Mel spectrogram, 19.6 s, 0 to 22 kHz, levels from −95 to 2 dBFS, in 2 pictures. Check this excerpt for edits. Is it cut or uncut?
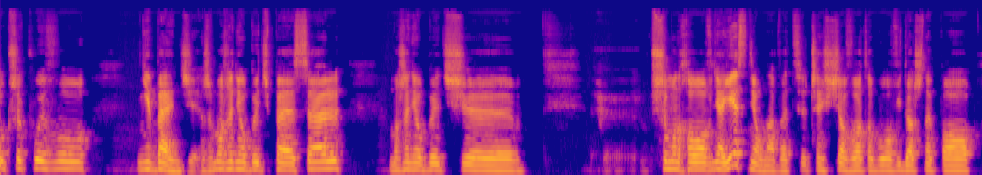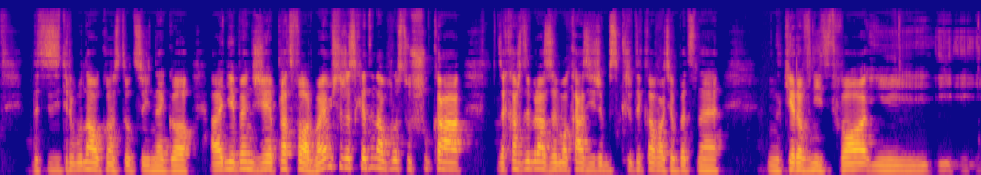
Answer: cut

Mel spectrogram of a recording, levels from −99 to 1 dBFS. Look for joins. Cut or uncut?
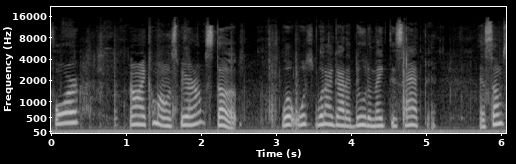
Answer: uncut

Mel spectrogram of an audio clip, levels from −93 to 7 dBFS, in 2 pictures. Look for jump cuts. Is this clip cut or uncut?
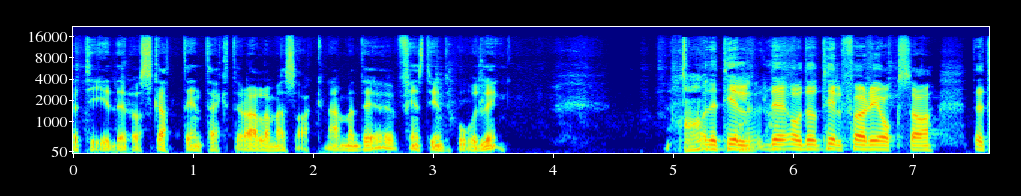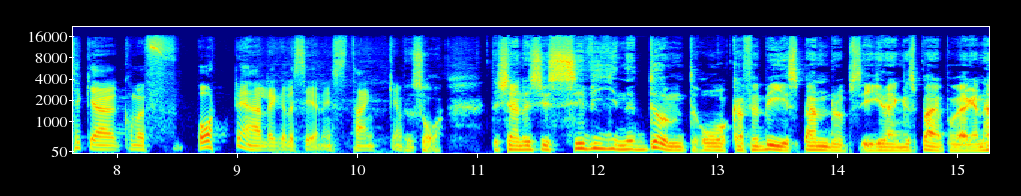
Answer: cut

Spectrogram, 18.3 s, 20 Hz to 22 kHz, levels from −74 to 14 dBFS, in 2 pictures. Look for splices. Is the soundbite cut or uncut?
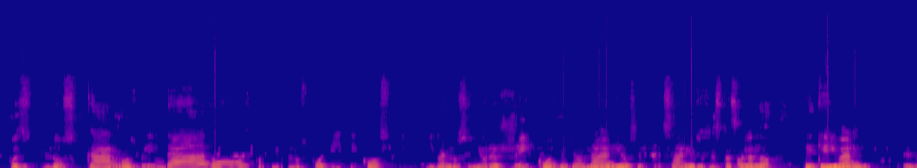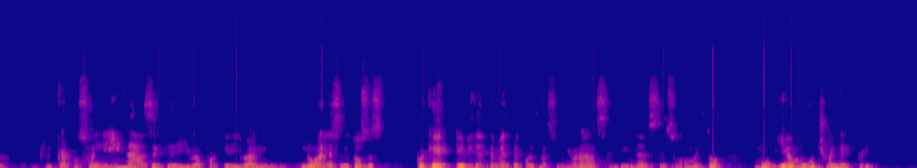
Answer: uncut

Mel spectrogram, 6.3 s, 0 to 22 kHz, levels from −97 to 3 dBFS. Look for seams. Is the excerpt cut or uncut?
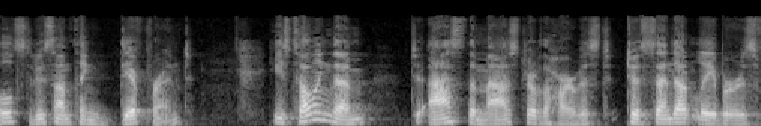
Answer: cut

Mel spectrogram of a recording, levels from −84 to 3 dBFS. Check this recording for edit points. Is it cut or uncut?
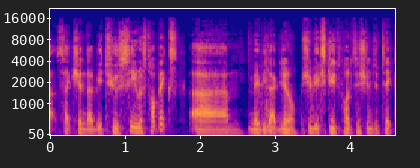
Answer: cut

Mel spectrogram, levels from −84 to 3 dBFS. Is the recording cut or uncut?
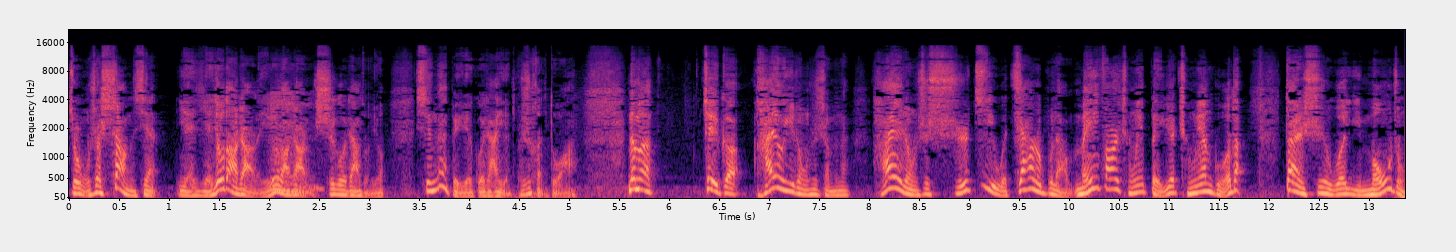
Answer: uncut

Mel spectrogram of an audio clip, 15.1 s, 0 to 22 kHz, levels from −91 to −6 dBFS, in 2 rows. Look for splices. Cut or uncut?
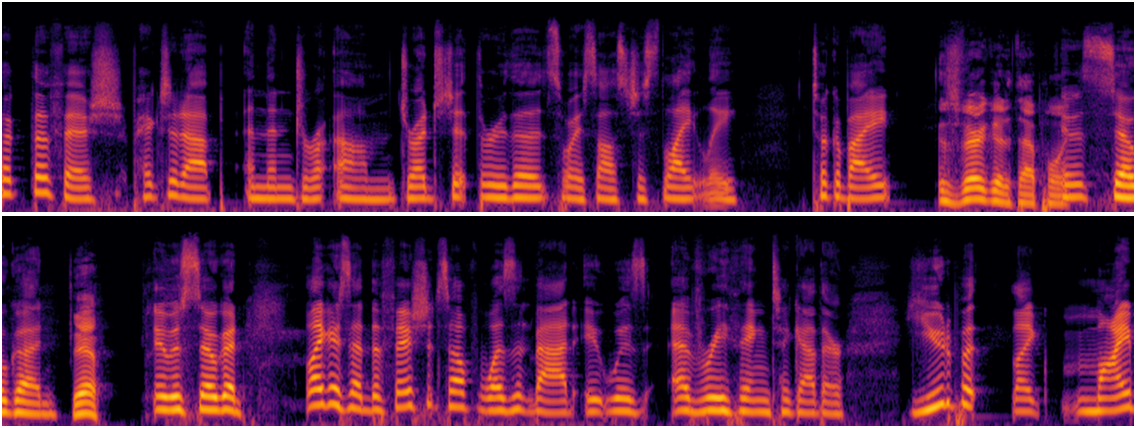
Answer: cut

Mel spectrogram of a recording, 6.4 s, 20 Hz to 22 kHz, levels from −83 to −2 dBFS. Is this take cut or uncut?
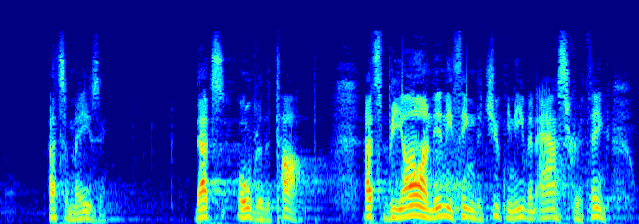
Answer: uncut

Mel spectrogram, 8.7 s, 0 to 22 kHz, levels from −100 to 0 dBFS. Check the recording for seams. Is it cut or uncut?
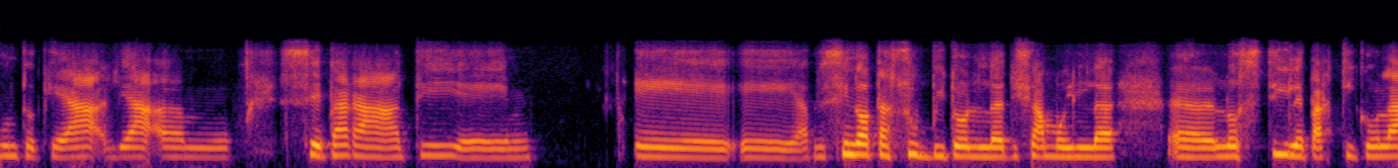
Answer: cut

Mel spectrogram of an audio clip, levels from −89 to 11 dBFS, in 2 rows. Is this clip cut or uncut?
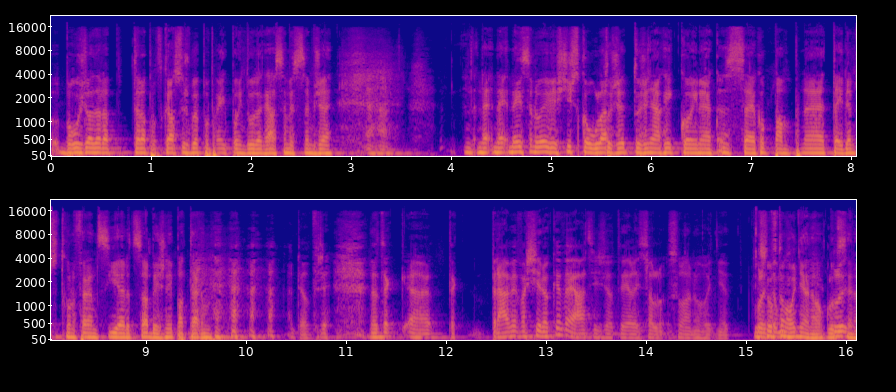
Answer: cut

